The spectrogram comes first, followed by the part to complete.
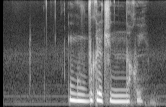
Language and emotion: Russian, angry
